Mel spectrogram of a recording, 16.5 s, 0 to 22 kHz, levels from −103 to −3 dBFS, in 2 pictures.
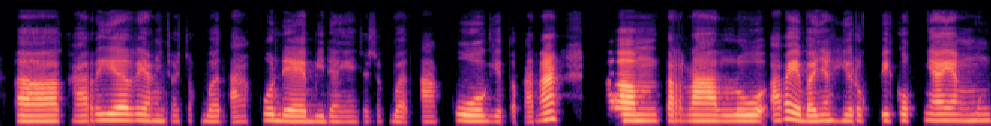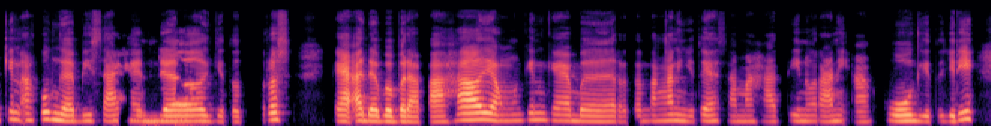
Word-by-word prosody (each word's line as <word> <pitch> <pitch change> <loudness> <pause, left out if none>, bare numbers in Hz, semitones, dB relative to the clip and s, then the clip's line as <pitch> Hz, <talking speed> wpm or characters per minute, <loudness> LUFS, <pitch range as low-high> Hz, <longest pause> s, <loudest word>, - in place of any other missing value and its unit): eee, 180 0 +5
karier 195 +3 +2
yang 185 -2 -1
cocok 180 +1 -17
buat 170 -1 -6
aku 170 +5 -4
deh, 170 -2 +2
bidang 170 -1 -6
yang 160 - -12
cocok 165 +1 -21
buat 160 -2 -8
aku, 180 +3 0
gitu. 165 - -14
Karena, 205 +11 +3 0.6
mmm, 185 -1 +6
terlalu, 185 -1 +3
apa 190 +6 -1
ya, 200 - +5
banyak 185 +2 +1
hiruk-pikuknya 195 +2 -2
yang 190 -1 -6
mungkin 195 +3 -6
aku 220 +3 -2
nggak 185 -4 +2
bisa 185 -1 -6 0.2
handel 175 +1 0
gitu, 170 -1 -12 0.2
terus 220 0 -3 0.3
kayak 180 -1 +2
ada 180 -1 +3
beberapa 165 -2 +1
hal 210 +4 +6
yang 190 -3 +1
mungkin 205 +3 -8
kayak 190 -3 -6
bertentangan 175 +2 -6
gitu 170 +3 -16
ya 180 - -5
sama 170 0 -11
hati 165 +2 -12
nurani 175 0 -8
aku, 180 +3 -2
gitu. 170 0 -10
Jadi, 225 +7 -1
180 Hz, 160 wpm, -23 LUFS, 170-195 Hz, 0.6 s, mmm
